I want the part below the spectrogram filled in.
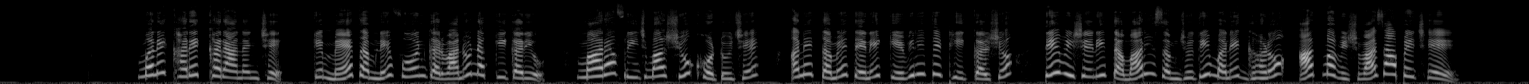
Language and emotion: Gujarati, happy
